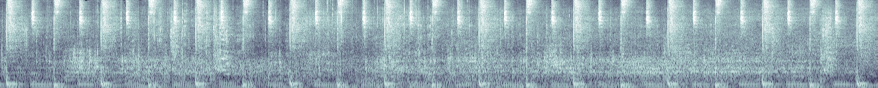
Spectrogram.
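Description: Backing music with a steady drum beat and bass, over skateboard wheels rolling on concrete.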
